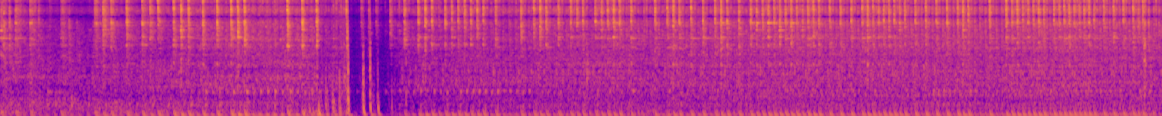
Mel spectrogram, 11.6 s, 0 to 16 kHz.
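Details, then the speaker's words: Miller Bobcat 225G welder/generator that sat unused for years, after replacing the starter solenoid and fuel pump, started with partial choke: idles low, dips briefly, then settles into a steady, even faster run with no misses or knocks; running healthy. "And then we're just going to crank it over and and start it up. There it is. It's at idle."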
